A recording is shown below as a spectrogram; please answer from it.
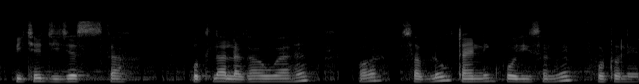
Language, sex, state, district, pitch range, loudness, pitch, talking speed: Hindi, male, Bihar, Bhagalpur, 130-145 Hz, -41 LUFS, 135 Hz, 130 wpm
